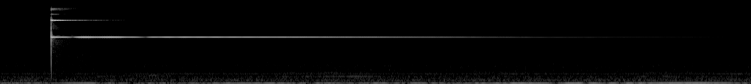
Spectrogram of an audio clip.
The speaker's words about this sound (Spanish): ¿Escuchaste la campana recién? Vamos a escucharla de nuevo.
